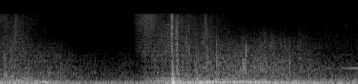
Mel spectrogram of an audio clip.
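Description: The Confringo blast spell goes off in a Harry Potter video game: one sharp explosive crack followed by a rumbling boom that fades into the game's low ambient background.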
